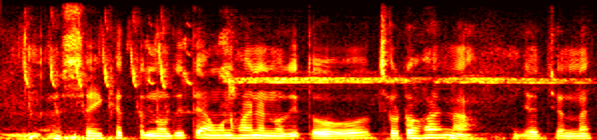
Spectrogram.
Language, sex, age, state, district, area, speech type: Bengali, male, 18-30, West Bengal, Birbhum, urban, spontaneous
